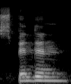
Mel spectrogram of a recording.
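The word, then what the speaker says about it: Spedn: the spin den app it's spelled spe D in but pronounced spendin trying to I don't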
